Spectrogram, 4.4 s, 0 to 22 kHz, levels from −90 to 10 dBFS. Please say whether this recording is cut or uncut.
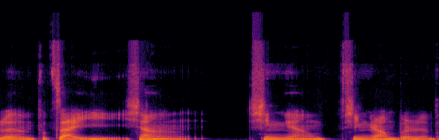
uncut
